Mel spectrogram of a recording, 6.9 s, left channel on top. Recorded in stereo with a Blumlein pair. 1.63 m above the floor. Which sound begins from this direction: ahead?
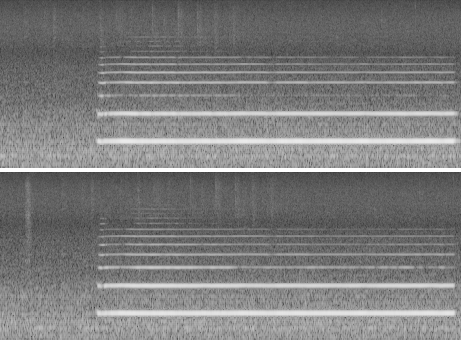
A trumpet, at 1.4 s.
